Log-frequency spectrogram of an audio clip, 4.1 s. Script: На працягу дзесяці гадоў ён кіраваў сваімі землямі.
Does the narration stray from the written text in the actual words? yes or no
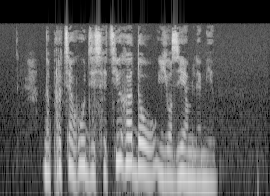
yes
